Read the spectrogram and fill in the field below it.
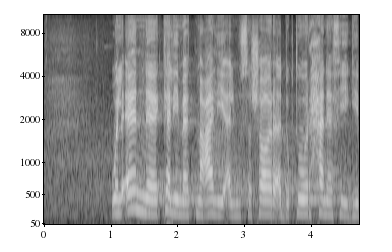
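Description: A young woman speaks clearly into a microphone, heard through loudspeakers in a large hall.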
